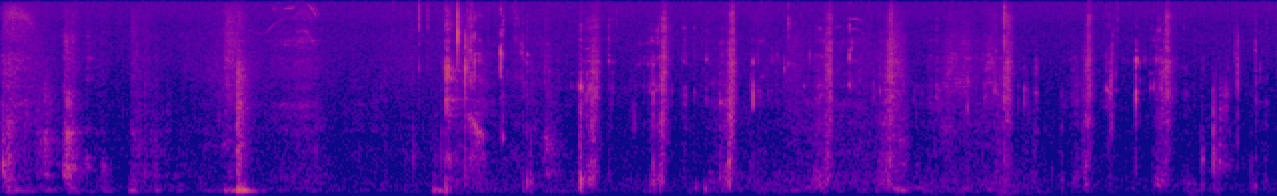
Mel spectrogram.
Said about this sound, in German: Locker, ich höre das und denke mir so, oh, wär, wie widerlich ich einfach esse.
